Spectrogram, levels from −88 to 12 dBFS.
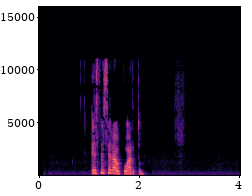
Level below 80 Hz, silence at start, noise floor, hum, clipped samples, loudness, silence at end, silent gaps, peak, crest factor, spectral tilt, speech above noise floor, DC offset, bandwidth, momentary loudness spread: -78 dBFS; 1.05 s; -68 dBFS; none; under 0.1%; -21 LUFS; 1.95 s; none; -4 dBFS; 22 dB; -4.5 dB/octave; 47 dB; under 0.1%; 11.5 kHz; 16 LU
